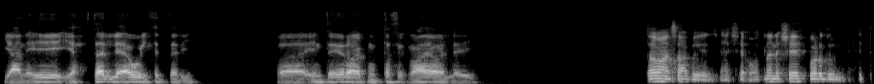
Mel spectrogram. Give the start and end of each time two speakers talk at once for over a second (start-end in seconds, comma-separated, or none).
none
